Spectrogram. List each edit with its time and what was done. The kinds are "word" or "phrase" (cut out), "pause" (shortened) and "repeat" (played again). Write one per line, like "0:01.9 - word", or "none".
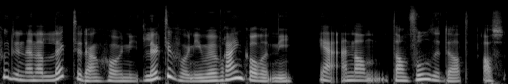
none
